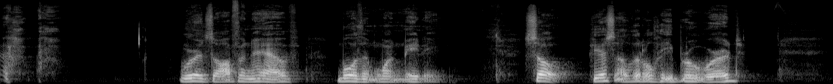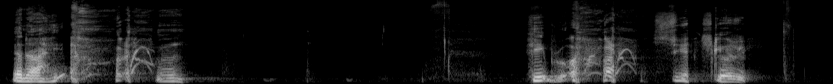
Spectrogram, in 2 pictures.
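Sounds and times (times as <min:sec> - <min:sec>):
person coughing and clearing the throat: 0:00.0 - 0:00.8, 0:09.0 - 0:10.3, 0:14.0 - 0:14.9
speech: 0:01.8 - 0:04.5, 0:05.3 - 0:07.5, 0:08.4 - 0:10.3, 0:13.6 - 0:15.9.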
